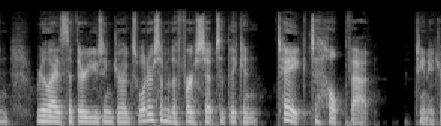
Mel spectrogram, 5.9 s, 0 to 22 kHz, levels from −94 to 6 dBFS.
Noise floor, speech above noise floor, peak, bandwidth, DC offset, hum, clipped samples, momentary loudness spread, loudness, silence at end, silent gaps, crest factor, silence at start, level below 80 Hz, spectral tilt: -64 dBFS; 44 dB; -2 dBFS; 15.5 kHz; under 0.1%; none; under 0.1%; 11 LU; -19 LUFS; 0 s; none; 20 dB; 0 s; -56 dBFS; -3.5 dB/octave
